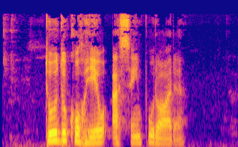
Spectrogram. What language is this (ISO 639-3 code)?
por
